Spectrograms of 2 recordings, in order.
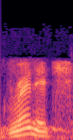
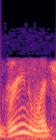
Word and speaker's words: Greenwich: So they went to this quiet town called Greenwich in New Jersey, and they bought their tea there.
